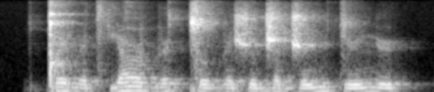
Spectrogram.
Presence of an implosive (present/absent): absent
